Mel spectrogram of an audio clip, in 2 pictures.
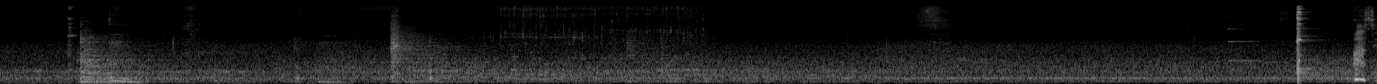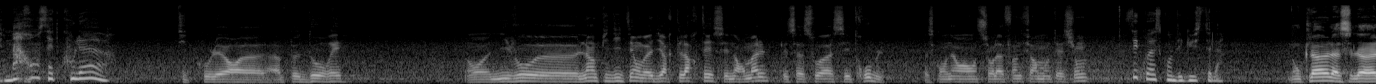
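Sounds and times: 
low noise: 0:00.0 - 0:27.5
glass clinks: 0:12.2 - 0:13.3
speech: 0:13.7 - 0:15.0, 0:15.6 - 0:17.4, 0:18.4 - 0:27.5.

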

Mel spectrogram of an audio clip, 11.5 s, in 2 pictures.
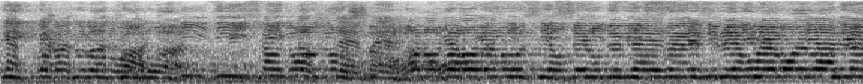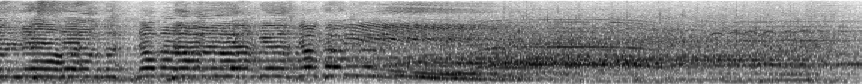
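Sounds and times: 
speech: 0:00.4 - 0:09.4
crowd applauding players' arrival: 0:07.9 - 0:11.4.

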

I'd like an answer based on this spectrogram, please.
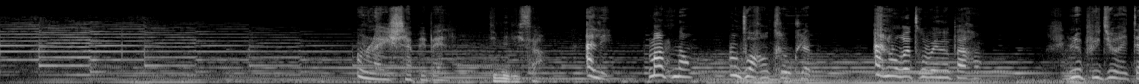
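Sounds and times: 
police car siren wailing as it drives off: 0:00.0 - 0:04.9
speech: 0:03.6 - 0:06.1, 0:06.7 - 0:08.3, 0:09.0 - 0:09.9, 0:10.5 - 0:11.3.

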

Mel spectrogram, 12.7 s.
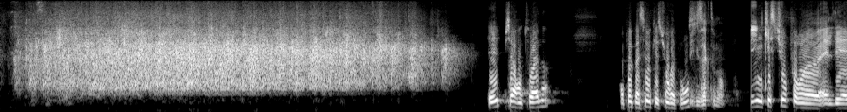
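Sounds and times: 
audience applause: 0:00.0 - 0:07.0
speech: 0:07.3 - 0:08.3, 0:09.3 - 0:12.6.

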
